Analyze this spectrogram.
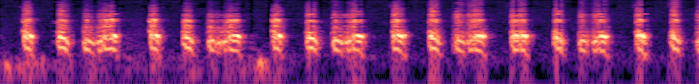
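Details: Partridge calling in a fast, steady series of short, harsh clucking notes, about one and a half per second, each with a bright ringing accent, heard clearly with no other sounds.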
